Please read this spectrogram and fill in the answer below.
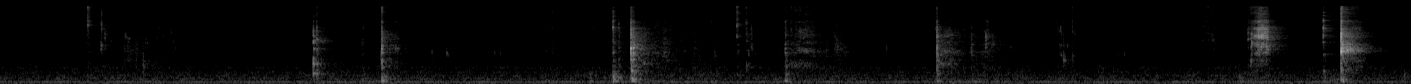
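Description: Metal spoon stirring a chunky stew in a stainless steel pot, with scattered clinks and screeching scrapes of metal against the pot. The loudest scrapes come near the end.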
